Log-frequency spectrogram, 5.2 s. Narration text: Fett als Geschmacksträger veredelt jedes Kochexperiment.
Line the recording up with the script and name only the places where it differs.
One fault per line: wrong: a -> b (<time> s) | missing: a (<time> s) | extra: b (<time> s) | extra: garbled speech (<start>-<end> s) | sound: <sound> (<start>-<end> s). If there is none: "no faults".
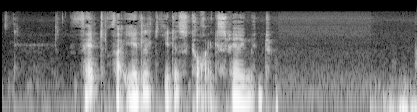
missing: als Geschmacksträger (1.3 s)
